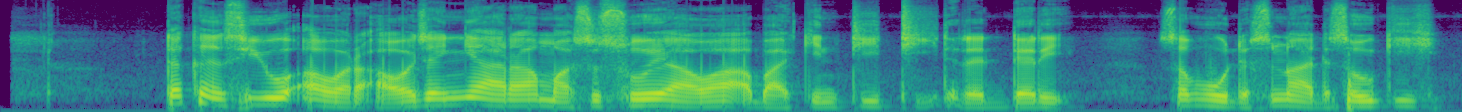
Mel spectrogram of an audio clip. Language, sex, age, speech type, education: Hausa, male, 15-29, read, tertiary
